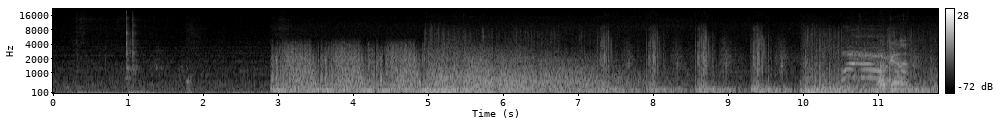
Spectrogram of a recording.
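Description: Howitzer artillery fire in the Civilization II video game: a sudden booming burst leading into sustained rumbling blasts, mixed with keyboard clatter and occasional talk.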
